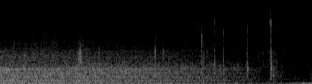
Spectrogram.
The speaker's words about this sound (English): One car coming. Come on, don't turn off. Don't turn off.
